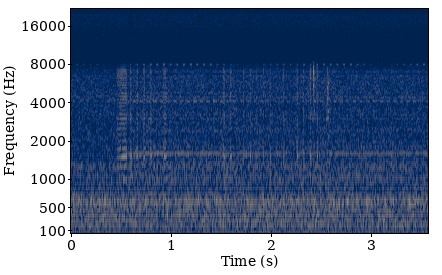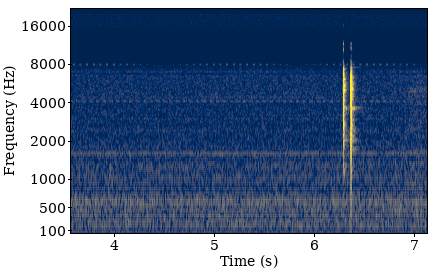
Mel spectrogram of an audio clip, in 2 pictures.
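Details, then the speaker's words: Audison VRX 1.500 car amplifier, damaged by undervoltage during a booster jump start, powered up on a protective bench supply during repair; quiet hum then two quick sharp clicks as both relays engage, a normal power-on. "voilà on a entendu les claques bon je vais éteindre"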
